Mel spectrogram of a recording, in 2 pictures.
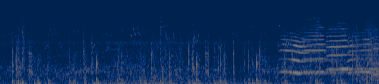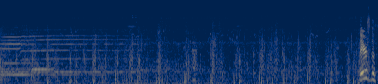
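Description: Horse hooves clip-clop at a steady walking rhythm in the Red Dead Redemption video game, moderately close. A horse whinnies briefly and characters talk over the footfalls.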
